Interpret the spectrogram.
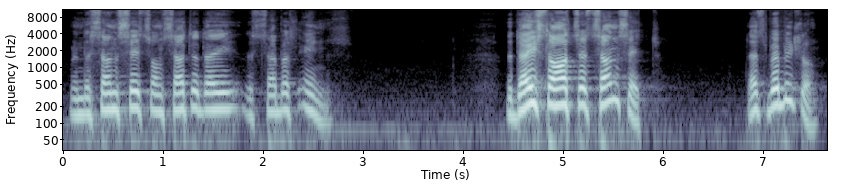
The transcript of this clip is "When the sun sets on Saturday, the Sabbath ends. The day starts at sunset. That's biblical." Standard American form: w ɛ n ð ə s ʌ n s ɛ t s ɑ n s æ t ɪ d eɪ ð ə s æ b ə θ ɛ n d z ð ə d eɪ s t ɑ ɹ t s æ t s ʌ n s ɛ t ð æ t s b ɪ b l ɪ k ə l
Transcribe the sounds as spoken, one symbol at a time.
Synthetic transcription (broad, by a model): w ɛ n ð ə s ʌ n s ɛ t s ɑ n s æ t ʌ d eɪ ð ə s æ b ə θ ɛ n d z ð ə d eɪ s t ɑ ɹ t s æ t s ʌ n s ɛ t ð æ t s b ɪ b l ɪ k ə l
